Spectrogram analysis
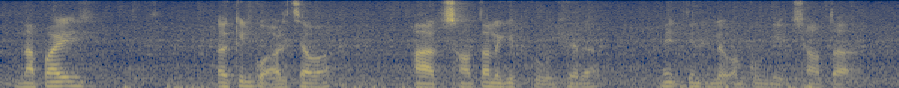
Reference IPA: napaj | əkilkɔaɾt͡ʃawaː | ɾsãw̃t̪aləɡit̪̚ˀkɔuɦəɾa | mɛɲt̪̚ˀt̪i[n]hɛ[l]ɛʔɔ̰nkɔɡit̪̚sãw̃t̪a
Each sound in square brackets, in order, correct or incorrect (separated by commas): correct, correct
